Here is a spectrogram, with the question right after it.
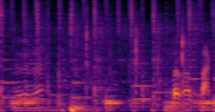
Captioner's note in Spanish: Música salsa; Aplausos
